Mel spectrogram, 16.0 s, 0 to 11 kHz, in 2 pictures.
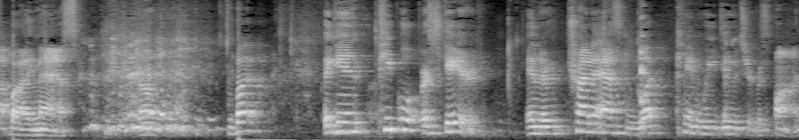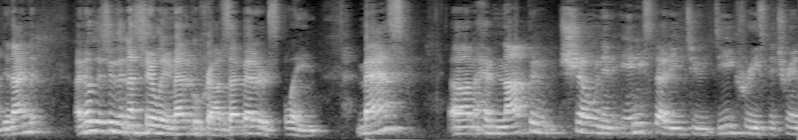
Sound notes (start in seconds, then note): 0.8 laughing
